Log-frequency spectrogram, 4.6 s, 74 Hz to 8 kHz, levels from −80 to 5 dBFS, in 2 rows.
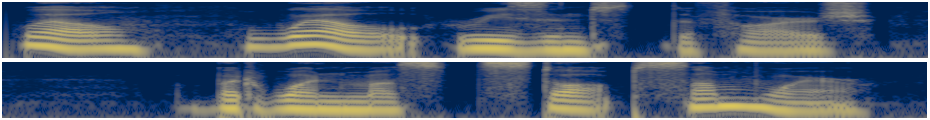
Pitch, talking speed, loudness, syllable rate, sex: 160 Hz, 115 wpm, -17 LUFS, 4.7 syllables/s, female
